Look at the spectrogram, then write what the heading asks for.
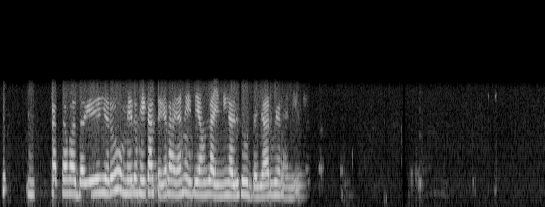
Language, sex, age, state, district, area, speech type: Dogri, female, 18-30, Jammu and Kashmir, Jammu, rural, conversation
